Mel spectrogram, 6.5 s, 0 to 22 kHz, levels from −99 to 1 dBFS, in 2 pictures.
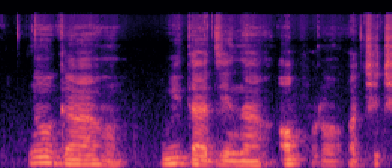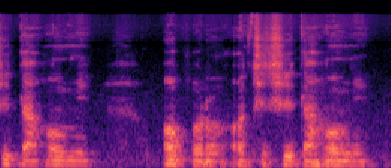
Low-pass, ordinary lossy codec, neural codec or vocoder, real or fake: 14.4 kHz; Opus, 32 kbps; none; real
